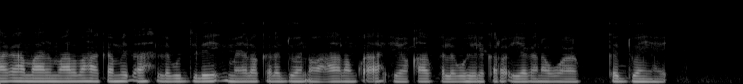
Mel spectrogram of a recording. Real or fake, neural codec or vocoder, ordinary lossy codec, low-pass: real; none; none; none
